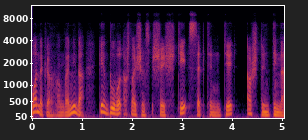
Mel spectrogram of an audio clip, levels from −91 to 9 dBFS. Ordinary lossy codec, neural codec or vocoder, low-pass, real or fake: Opus, 32 kbps; codec, 16 kHz, 0.5 kbps, FunCodec, trained on Chinese and English, 25 frames a second; 7.2 kHz; fake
